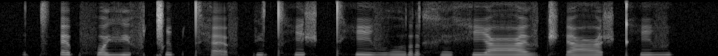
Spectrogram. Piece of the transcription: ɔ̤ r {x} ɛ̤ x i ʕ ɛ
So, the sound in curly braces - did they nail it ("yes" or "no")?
yes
